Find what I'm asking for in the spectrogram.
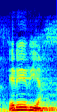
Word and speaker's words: Heredia: bueno, también tenemos La Jaula de Dios, de Rafael Ramírez Hereida. Heredia, lo dije mal, y La Vida Mental, de Henry Wallum.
